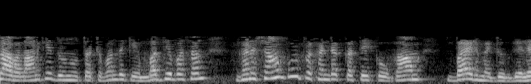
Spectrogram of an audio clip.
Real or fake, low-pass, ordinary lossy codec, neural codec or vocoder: real; 3.6 kHz; AAC, 24 kbps; none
